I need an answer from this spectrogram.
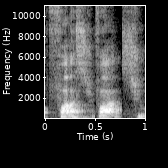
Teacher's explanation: A gente tem 2 sílabas, sílaba tônica fá, ou seja, penúltima, então é uma paroxítona.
